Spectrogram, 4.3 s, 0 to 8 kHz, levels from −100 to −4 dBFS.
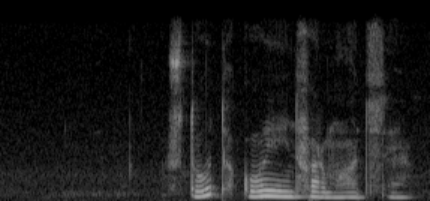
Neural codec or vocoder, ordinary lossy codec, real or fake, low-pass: none; none; real; 7.2 kHz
